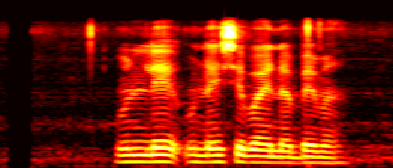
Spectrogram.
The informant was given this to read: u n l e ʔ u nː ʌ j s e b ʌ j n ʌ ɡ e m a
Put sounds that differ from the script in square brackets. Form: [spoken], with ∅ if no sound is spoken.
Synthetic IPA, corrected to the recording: u n l e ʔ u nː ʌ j s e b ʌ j n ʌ [b] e m a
